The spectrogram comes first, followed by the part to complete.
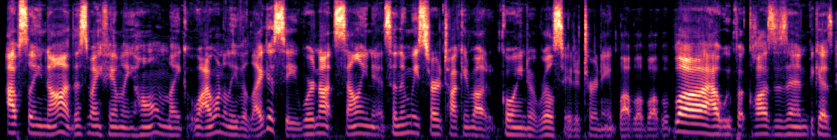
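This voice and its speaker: A chatty American woman with a slightly raspy, somewhat low voice tells stories in an animated, bubbly way. A faint hum of ambience sits behind her. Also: rapid-fire, few pauses. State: a little raspy from yelling. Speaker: co-host. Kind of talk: casual chat.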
